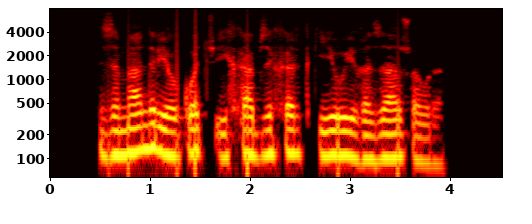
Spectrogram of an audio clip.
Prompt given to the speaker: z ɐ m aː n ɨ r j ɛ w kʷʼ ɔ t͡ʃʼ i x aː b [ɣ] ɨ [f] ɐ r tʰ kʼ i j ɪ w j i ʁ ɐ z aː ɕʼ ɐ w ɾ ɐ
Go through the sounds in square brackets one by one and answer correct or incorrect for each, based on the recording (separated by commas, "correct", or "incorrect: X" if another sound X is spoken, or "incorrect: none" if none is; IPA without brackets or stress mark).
incorrect: z, incorrect: x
